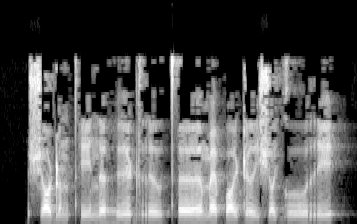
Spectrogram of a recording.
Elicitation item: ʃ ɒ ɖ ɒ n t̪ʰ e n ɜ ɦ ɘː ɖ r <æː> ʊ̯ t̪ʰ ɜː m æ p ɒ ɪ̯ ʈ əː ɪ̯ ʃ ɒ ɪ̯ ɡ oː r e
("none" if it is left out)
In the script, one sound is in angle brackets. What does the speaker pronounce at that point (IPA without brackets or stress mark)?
əː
